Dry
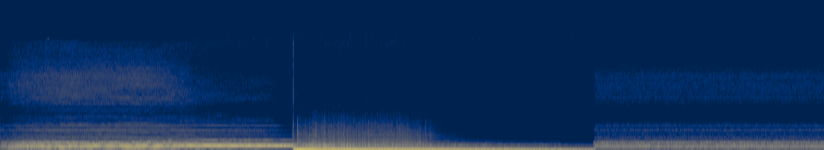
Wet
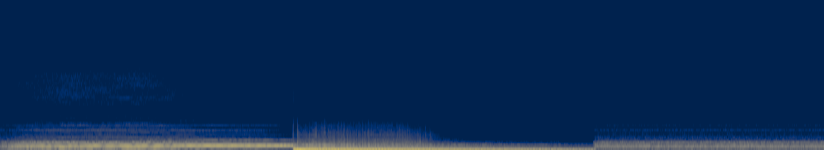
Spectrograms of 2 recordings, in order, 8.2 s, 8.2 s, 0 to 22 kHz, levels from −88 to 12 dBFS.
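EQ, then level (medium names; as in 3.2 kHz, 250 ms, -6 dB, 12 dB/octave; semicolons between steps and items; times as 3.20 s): high-pass 300 Hz 6 dB/octave; tilt EQ -4 dB/octave; -2.0 dB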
